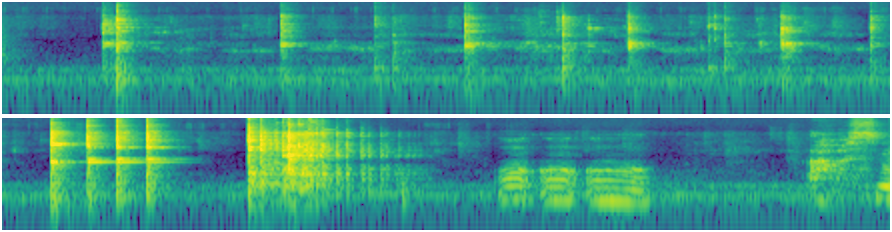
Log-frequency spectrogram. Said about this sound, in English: Then we're going to stir it.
